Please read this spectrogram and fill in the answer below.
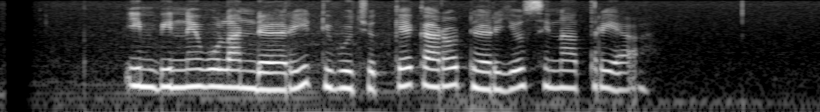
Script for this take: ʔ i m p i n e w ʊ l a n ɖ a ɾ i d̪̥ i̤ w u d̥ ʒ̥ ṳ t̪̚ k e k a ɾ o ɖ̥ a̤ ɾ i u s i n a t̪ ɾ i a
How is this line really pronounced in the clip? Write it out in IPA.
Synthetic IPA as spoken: ʔ i m p i n e w u l a n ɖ a ɾ i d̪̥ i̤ w u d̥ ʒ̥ ṳ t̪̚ k e k a ɾ o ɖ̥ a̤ ɾ i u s i n a t̪ ɾ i a

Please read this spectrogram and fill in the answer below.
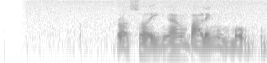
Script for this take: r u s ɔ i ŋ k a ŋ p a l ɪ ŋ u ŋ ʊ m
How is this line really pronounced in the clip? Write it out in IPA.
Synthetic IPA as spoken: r ɔ s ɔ i ŋ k a ŋ p a l ɪ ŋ u m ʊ m

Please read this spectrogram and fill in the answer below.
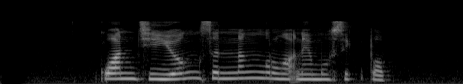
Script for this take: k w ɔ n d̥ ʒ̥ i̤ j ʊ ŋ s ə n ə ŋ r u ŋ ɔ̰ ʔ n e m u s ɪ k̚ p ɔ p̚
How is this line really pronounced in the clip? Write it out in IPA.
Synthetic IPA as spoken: k w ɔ n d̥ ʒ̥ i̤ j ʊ ŋ s ə n ə ŋ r u ŋ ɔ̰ ʔ n e m u s ɪ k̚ p ɔ p̚

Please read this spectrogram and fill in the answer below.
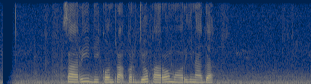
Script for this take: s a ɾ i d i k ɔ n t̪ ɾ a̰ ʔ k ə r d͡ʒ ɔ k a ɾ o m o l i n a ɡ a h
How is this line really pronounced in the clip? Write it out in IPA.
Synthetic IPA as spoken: s a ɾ i d i k ɔ n t̪ ɾ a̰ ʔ k ə r d͡ʒ ɔ k a ɾ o m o ɾ i n a ɡ a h

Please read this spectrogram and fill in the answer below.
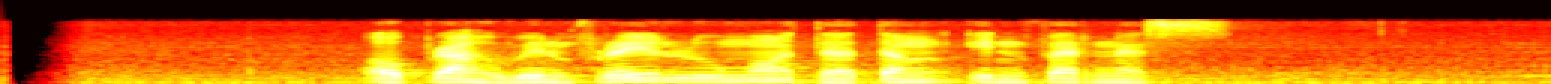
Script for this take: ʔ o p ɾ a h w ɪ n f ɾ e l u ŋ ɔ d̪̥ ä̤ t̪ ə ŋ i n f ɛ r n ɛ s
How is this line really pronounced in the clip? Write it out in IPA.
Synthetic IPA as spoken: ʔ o p ɾ a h w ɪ n f ɾ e l u ŋ ɔ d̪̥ ä̤ t̪ ə ŋ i n f ɛ r n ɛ s

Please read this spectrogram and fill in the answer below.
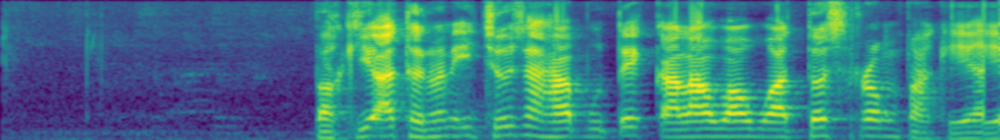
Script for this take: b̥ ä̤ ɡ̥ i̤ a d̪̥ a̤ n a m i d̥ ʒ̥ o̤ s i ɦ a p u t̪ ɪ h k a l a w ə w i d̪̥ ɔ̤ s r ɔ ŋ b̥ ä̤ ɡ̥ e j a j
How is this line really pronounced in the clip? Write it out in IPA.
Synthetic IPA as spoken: b̥ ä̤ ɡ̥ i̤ a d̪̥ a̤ n a n i d̥ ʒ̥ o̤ s a ɦ a p u t̪ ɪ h k a l a w a w a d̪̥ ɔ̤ s r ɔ ŋ b̥ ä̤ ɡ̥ e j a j

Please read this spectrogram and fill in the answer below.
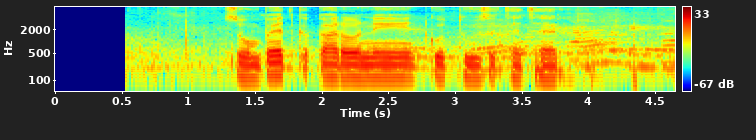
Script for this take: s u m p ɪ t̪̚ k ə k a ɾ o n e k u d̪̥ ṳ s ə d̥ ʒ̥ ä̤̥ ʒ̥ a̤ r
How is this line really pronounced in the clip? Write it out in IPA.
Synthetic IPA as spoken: s u m p ɪ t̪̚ k ə k a ɾ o n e k u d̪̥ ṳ s ə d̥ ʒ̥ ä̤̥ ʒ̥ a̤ r

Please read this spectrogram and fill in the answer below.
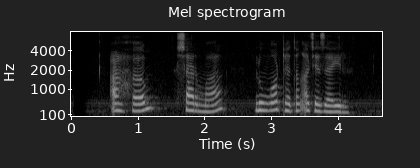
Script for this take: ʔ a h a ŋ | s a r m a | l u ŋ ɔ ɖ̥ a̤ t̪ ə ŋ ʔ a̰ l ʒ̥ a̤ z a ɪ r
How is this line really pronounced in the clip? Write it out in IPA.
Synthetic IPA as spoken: ʔ a h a m | s a r m a | l u ŋ ɔ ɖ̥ a̤ t̪ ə ŋ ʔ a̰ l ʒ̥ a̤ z a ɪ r

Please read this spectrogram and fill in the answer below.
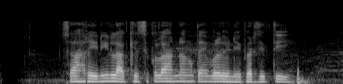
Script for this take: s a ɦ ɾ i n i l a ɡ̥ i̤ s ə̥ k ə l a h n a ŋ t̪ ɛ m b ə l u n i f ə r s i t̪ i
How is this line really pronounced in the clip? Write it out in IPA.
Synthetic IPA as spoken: s a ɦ ɾ i n i l a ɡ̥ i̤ s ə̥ k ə l a h n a ŋ t̪ ɛ m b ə l u n i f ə r s i t̪ i

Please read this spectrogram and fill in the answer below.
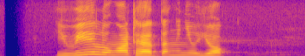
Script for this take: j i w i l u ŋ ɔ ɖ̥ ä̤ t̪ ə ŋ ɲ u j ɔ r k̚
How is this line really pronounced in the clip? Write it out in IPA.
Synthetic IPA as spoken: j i w i l u ŋ ɔ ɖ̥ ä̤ t̪ ə ŋ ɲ u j ɔ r k̚

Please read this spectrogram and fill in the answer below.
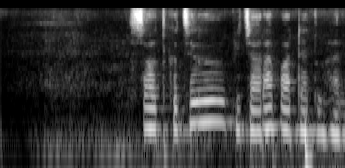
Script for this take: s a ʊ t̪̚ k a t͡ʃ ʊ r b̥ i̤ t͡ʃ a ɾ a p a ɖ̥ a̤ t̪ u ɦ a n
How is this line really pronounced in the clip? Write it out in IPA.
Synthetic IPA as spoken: s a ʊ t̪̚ k ə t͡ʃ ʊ l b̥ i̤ t͡ʃ a ɾ a p a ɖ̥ a̤ t̪ u ɦ a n

